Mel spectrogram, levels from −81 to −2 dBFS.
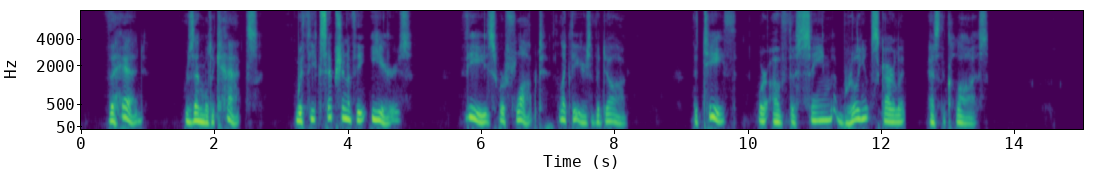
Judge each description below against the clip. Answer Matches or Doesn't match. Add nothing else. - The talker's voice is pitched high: Doesn't match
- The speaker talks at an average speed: Doesn't match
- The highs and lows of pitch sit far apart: Doesn't match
